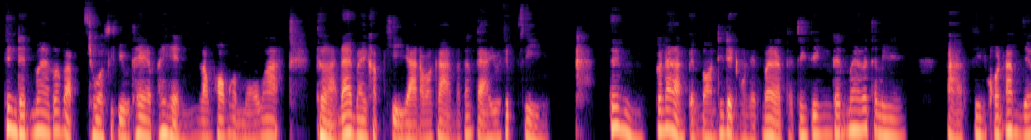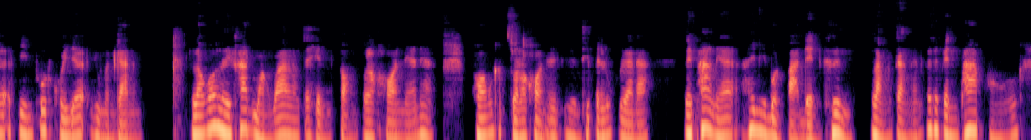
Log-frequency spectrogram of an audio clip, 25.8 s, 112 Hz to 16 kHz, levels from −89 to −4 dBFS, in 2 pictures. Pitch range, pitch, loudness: 105-135 Hz, 120 Hz, -27 LUFS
